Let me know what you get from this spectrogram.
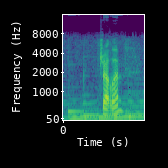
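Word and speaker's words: Shetland: Do you know you're the first American to actually pronounce that correctly? Sh Jetlin. Yeah. You're the first person to say it correctly.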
